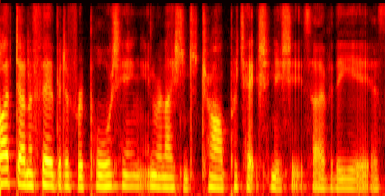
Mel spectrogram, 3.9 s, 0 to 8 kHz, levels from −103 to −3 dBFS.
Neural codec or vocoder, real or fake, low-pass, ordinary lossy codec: autoencoder, 48 kHz, 128 numbers a frame, DAC-VAE, trained on Japanese speech; fake; 7.2 kHz; MP3, 64 kbps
